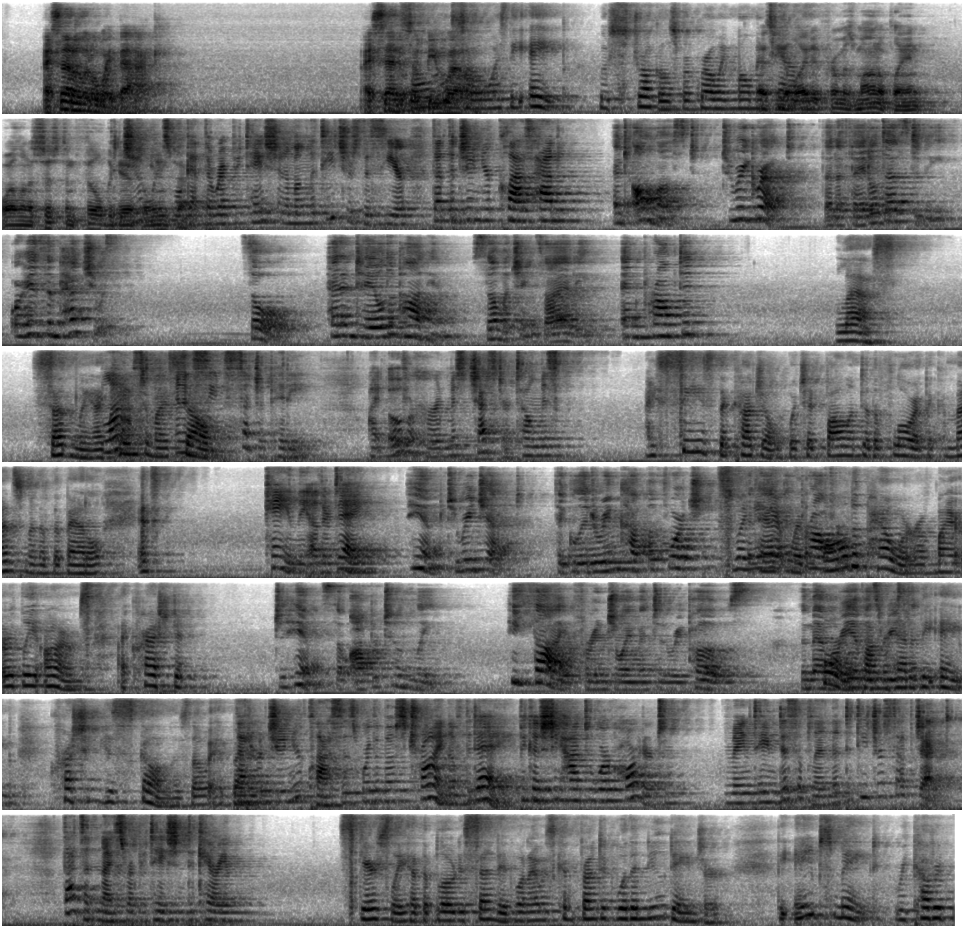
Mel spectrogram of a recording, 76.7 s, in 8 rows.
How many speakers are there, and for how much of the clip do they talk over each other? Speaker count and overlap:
5, about 9%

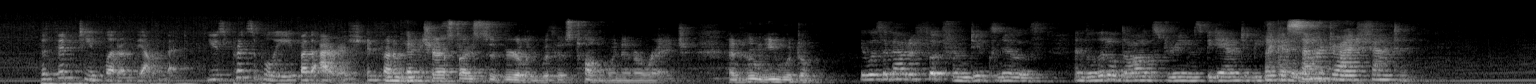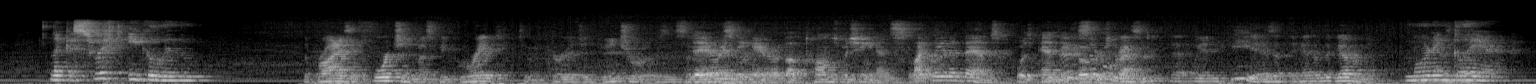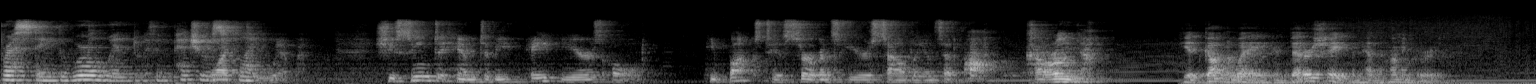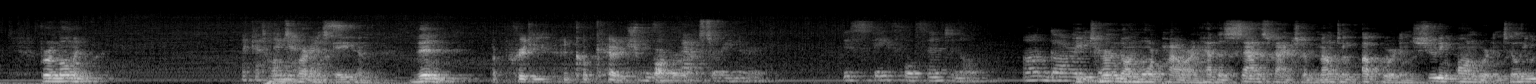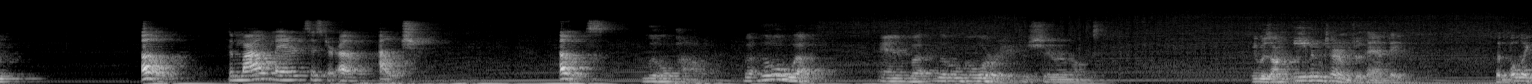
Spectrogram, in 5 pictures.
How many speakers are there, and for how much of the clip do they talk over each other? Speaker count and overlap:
6, about 10%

